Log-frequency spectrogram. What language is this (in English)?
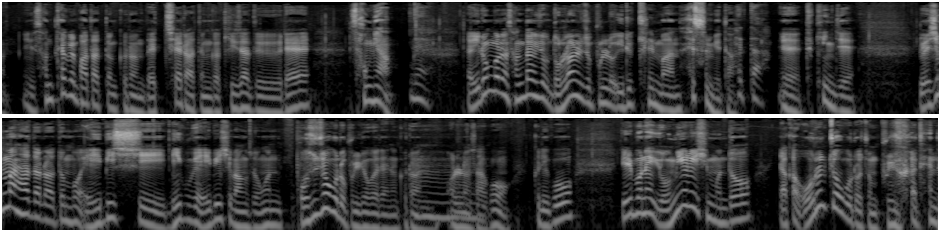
Korean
